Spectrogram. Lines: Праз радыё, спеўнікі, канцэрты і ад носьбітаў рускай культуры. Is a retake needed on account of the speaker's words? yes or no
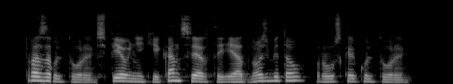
yes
